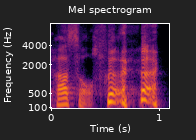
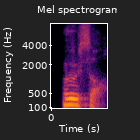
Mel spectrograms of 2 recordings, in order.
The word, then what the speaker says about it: Husel: That's how you say it. I always call it Hustle. Husel.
